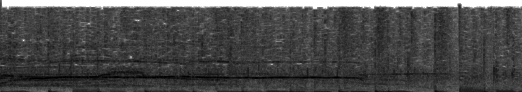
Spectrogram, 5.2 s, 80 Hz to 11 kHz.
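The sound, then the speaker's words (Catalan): A loud, steady burst of audience applause with cheers and whoops for the Institut de Palamós team, rivals at the Picalletres 2024 final, carrying on for several seconds over a bright backing of music. “Jo crec que us mereixeu aquest fort aplaudiment per haver arribat fins aquí.”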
